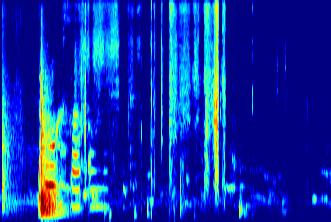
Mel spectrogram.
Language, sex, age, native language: Icelandic, male, 10, Icelandic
